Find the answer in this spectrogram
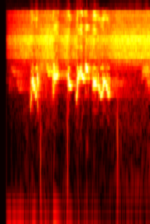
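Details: Red-whiskered bulbul singing a quick run of bubbly, chortling notes, rising and falling, over a steady high insect hum.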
